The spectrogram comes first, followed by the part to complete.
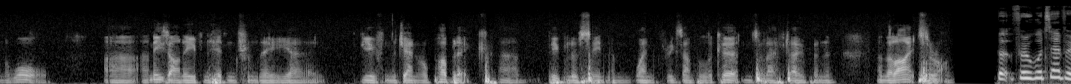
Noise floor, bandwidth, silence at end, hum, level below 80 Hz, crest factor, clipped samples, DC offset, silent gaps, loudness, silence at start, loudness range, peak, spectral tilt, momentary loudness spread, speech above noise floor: -47 dBFS; 16 kHz; 0 s; none; -34 dBFS; 18 dB; under 0.1%; under 0.1%; none; -21 LUFS; 0 s; 3 LU; -2 dBFS; -6 dB/octave; 15 LU; 27 dB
